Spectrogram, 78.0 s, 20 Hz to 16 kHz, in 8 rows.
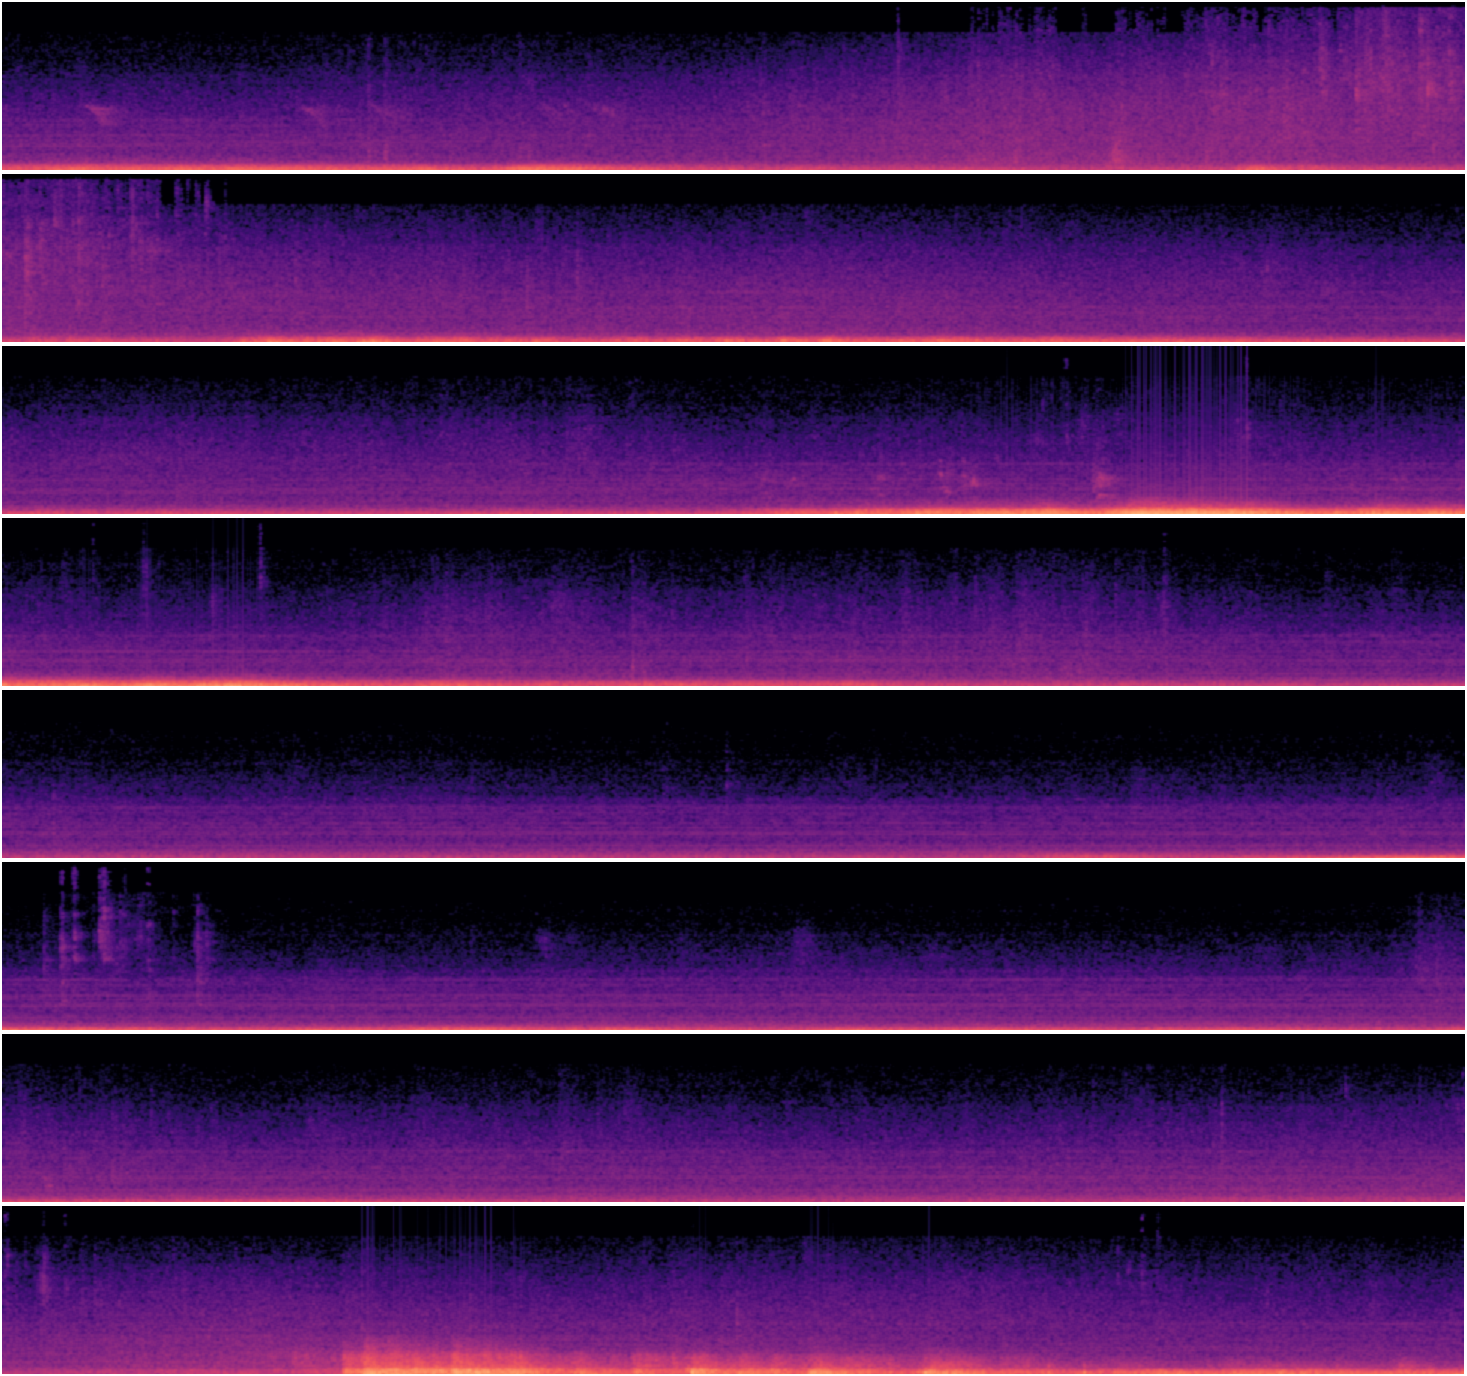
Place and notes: No., Fuqun Street, Xiangshan District, Hsinchu City, Taiwan - August Thunderstorm
A summer thunderstorm moves through the Fuqun Gardens community. Leaves are blown around by wind gusts, and occasional birds and vehicles are heard. Recorded from the front porch. Stereo mics (Audiotalaia-Primo ECM 172), recorded via Olympus LS-10.
臺灣, 1 August 2019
